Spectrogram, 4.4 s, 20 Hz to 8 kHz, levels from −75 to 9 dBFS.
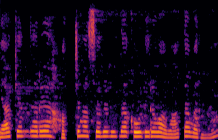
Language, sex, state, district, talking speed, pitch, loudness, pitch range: Kannada, female, Karnataka, Dharwad, 70 wpm, 255 Hz, -17 LUFS, 225-270 Hz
